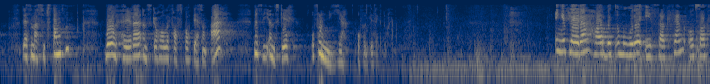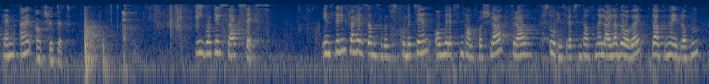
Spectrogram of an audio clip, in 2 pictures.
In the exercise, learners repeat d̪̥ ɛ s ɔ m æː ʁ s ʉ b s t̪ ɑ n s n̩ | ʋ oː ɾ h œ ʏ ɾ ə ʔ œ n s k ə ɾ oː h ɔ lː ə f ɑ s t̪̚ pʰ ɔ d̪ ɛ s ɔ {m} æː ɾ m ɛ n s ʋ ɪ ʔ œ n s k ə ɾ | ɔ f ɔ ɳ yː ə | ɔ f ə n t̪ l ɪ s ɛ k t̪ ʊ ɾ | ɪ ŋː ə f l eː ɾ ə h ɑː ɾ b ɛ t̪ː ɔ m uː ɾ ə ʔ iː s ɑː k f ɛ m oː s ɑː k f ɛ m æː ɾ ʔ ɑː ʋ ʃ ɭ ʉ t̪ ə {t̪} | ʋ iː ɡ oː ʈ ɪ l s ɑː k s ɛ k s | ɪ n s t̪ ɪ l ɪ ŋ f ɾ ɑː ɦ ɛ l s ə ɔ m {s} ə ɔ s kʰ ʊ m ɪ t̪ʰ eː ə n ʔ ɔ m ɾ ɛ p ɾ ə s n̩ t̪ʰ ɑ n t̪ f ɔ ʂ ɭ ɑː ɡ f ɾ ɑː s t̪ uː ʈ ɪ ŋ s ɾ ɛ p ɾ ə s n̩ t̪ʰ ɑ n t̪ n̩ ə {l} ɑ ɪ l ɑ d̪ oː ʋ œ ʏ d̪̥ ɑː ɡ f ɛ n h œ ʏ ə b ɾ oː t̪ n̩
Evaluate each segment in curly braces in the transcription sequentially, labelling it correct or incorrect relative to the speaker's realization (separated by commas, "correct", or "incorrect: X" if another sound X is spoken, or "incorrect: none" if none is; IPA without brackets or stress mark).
correct, correct, correct, correct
